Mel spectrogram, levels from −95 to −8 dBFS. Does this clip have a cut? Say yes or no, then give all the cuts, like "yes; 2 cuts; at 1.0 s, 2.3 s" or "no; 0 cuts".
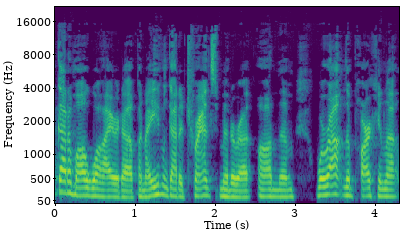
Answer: no; 0 cuts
